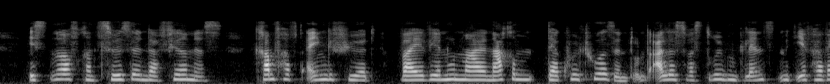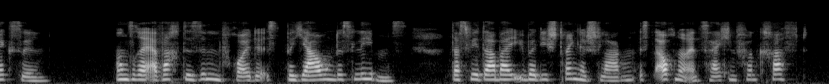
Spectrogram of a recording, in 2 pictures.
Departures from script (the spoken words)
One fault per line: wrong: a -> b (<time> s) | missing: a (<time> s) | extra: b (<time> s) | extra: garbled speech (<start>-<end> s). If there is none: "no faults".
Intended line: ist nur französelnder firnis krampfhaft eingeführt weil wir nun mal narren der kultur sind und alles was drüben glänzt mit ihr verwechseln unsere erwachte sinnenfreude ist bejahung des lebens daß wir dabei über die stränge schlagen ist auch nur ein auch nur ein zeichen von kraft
missing: auch nur ein (15.3 s)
